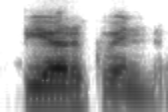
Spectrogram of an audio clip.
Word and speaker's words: Björgvin: So I would say it's Bjorgvin.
